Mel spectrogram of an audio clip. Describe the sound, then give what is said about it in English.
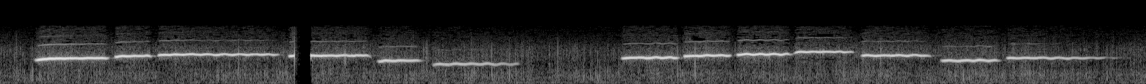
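A tune whistled over the telephone: steady, sustained notes rising and falling in pitch, heard alone with a thin, band-limited telephone quality and a brief gap partway through. “I'll whistle the tune for you over the telephone.”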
